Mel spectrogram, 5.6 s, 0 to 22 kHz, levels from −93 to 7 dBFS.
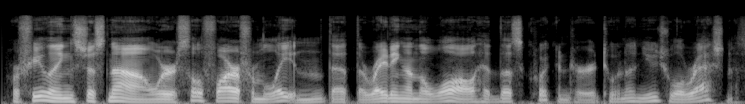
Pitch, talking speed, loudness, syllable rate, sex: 105 Hz, 245 wpm, -19 LUFS, 6.0 syllables/s, male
